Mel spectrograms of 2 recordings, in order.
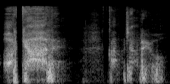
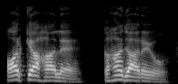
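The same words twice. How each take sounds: First: It is said in a breathy, leaky voice. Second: It is said in a clear, normal voice.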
